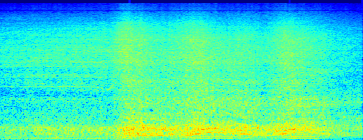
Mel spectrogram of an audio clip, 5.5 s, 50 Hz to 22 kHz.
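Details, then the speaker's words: 6.0 LQ9 with small cam, LS-swapped into an OBS two-door Tahoe, new exhaust with catalytic converters, not started for 2-3 weeks: smooth even idle with two light throttle blips, no shaking, knocks or ticks; runs like a sewing machine. "But like I said, the engine is smooth. There's no shaking. Sounds like a damn sewing machine, right?"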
